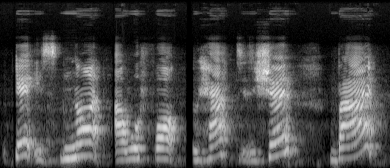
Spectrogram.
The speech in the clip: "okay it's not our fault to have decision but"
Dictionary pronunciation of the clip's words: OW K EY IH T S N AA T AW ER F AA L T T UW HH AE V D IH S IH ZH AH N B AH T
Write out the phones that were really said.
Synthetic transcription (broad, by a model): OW K EY IH T S N AA T AW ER F AA T T UW HH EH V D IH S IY SH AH N B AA T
